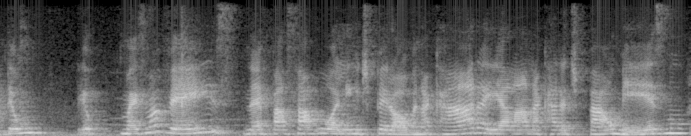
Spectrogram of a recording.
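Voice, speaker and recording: A woman speaks at a fairly slow pace, with noticeable background noise and audible room echo around her. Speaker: vlogger. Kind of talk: casual vlog talk.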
